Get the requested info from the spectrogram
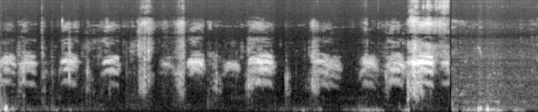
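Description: A bird calling over and over in short, harsh notes, about two to three a second, faint, stopping near the end.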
